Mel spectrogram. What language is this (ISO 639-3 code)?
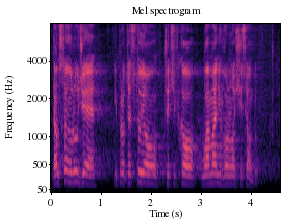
pol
